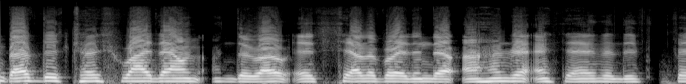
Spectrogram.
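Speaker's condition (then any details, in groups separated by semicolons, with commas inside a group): Cerebral palsy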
